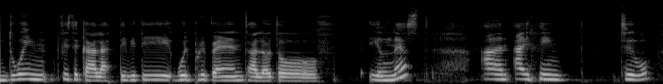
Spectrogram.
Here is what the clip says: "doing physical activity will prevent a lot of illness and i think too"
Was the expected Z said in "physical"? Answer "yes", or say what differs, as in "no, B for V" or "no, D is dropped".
no, S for Z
